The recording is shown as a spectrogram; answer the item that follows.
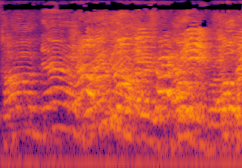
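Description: Several people talking loudly over one another: overlapping, unintelligible chatter of a heated exchange in a crowded room.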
